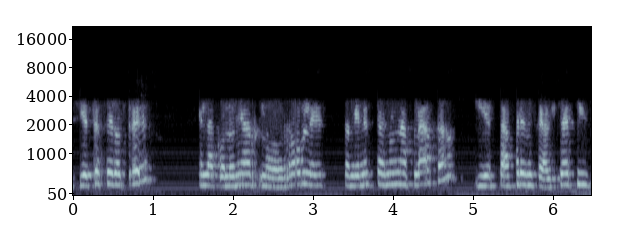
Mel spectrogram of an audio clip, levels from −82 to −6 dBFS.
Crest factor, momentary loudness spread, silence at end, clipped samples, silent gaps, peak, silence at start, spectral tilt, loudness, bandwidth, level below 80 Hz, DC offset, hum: 18 dB; 6 LU; 0 s; under 0.1%; none; -12 dBFS; 0 s; -5.5 dB/octave; -28 LUFS; 8.4 kHz; -62 dBFS; under 0.1%; none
